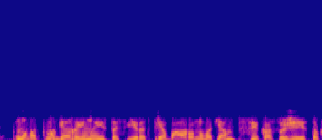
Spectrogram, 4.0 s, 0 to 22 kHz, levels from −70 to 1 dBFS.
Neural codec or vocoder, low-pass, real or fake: none; 5.4 kHz; real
